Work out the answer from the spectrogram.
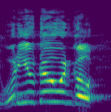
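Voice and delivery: high, loud mock yell after a walkout; retold scream. Preacher yelling at someone leaving the service, loud mock scream. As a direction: shout it like a preacher chasing you out. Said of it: "screaming at you".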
